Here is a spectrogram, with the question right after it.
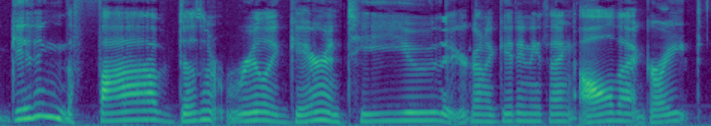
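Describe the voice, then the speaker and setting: Audible room echo fills the space as a woman talks at a fairly slow pace. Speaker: sports card collector. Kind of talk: box break video. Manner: casual, chatty.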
